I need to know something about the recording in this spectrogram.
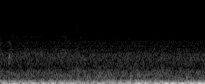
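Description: A car moving slowly, heard from inside the cabin: a steady low hum of engine and road noise.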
